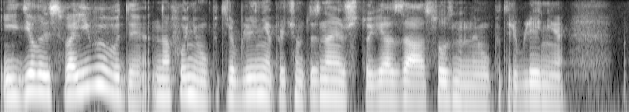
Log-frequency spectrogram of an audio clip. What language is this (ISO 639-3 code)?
rus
